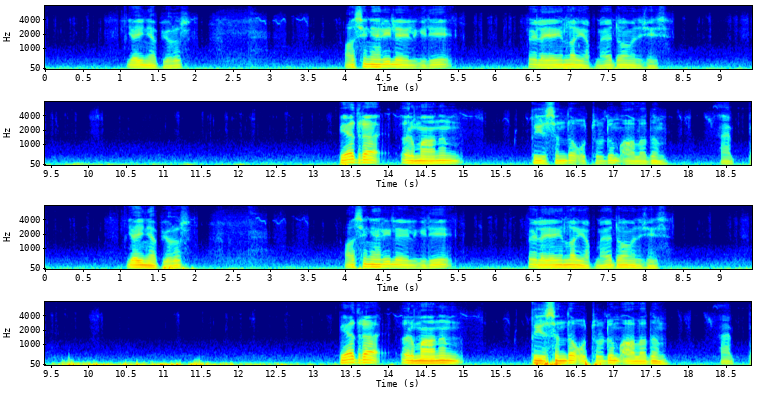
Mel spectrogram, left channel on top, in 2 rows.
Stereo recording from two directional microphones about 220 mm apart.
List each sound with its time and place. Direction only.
1.0 s speech: 20° right (ahead or behind)
3.9 s speech: centre (ahead or behind)
13.3 s speech: 5° right (ahead or behind)
18.3 s a sound: centre (ahead or behind)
